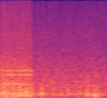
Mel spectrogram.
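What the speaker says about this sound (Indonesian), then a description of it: "Hujan semakin lebat." Heavy rain pours down in a village setting, a dense steady wash of noise that drops off slightly after the first half-second, with soft low rumbles scattered through the rest.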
